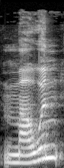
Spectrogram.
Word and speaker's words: mouwen: And remember that the au in mouwen is pronounced kind of like in the word how.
